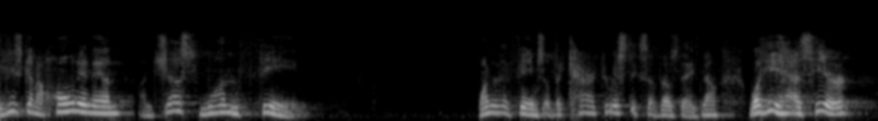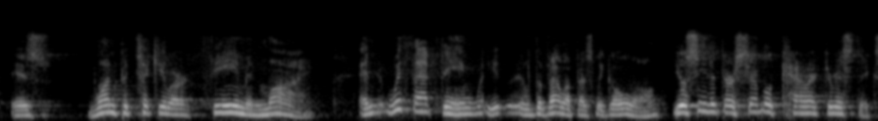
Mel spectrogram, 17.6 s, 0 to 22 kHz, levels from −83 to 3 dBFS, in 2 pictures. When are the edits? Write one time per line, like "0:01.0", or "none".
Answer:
0:01.3
0:13.6
0:15.4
